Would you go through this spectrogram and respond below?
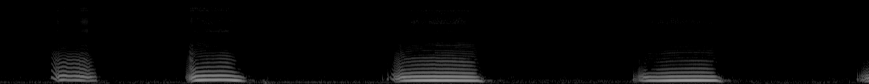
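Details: Sleeping nasally Tonkinese cat: loud, buzzing snores, four in about eight seconds, each a rattling vibration in quiet; snoring.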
